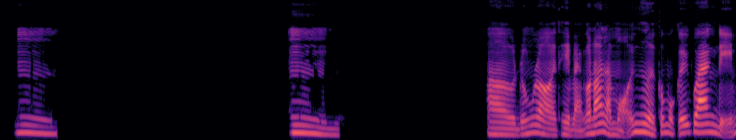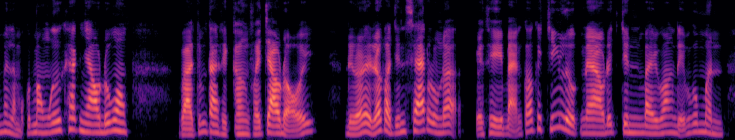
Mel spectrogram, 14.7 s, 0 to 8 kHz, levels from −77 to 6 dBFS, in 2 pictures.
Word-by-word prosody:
Ừm. 155 -4 -10 2.3
Ừm. 150 -7 -7 1.5
Ừ, 130 -2 -4
đúng 140 +6 -8
rồi, 140 -7 -2
thì 130 0 -6
bạn 105 -3 -6
có 150 - 0
nói 170 +4 +1
là 165 - -2
mỗi 120 +7 -6
người 175 -7 -2
có 160 - -8
một 155 - -6
cái 150 +4 -4
quan 175 -1 +2
điểm 175 - -5
hay 190 - -5
là 160 - -5
một - - -12
cái 155 - -10
mong 165 +1 -1
ước 205 - 0
khác 235 0 0
nhau, 175 -3 +4
đúng 185 +4 0
hông? 195 -2 +3 0.5
Và 125 0 +6
chúng 185 +7 -9
ta 175 - +6
thì 130 - -3
cần 140 +2 -2
phải 135 0 0
trao 155 +2 +8
đổi, 190 +3 +1 0.3
điều 130 +1 -2
đó - - +4
thì - - +5
rất 200 +2 +4
là 205 - +5
chính 160 +4 -6
xác 195 +1 +6
luôn 180 -5 -2
đó. 175 - +1 0.2
Vậy 125 - -3
thì 145 +1 0
bạn - - +2
có 195 +1 -1
cái 245 - -7
chiến 255 +5 -7
lược 165 - 0
nào 150 -1 +5
để 165 - -3
trình 165 -2 -4
bày 150 -2 +1
quan 165 +2 -3
điểm 155 - -5
của 185 - -5
mình, 160 -8 -5
165 Hz, 240 wpm, -23 LUFS, 145-180 Hz, 2.3 s, trao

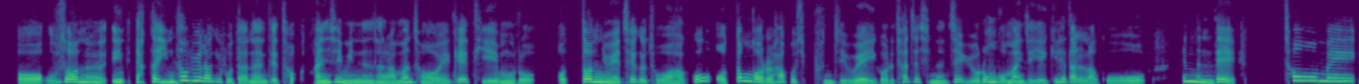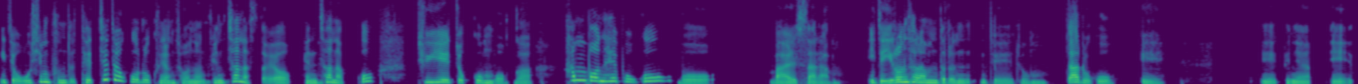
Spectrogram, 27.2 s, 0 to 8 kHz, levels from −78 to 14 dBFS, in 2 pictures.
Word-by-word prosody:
어 180 0 +4
우선은 225 - +3
인 220 +2 +5
약간 225 +5 +1
인터뷰라기보다는 235 - +3
인제 165 - -2
저 - - -7 0.2
관심이 195 +2 +3
있는 170 +3 +1
사람은 190 +2 +1
저에게 150 +7 -2
DM으로 170 -5 -1 0.2
어떤 245 +10 +4
류의 210 -5 +4
책을 220 -1 -2
좋아하고 160 - -1
어떤 315 - +2
거를 230 -8 +4
하고 225 +1 -1
싶은지, 145 -8 -7
왜 165 +2 +1
이거를 150 0 -5
찾으시는지 235 -3 -3
요런 225 +6 +2
것만 200 -5 +1
인제 150 -1 -4
얘기해 145 +11 -2
달라고 160 -8 -2 0.4
했는데 255 -4 +5 0.5
처음에 330 -5 +3
이제 200 -2 -4
오신 180 +9 +1
분들 185 -3 -2
대체적으로 245 - +1
그냥 170 -5 -5
저는 145 -2 -4
괜찮았어요. 170 - -1
괜찮았고 200 - -2 0.4
뒤에 220 0 +1
쪼끔 195 -3 -3
뭔가 140 +1 -7 0.3
한번 390 -7 +4
해보고 305 +3 -1
뭐 150 -3 -4 0.6
말 155 -2 -1
사람 140 -4 -5 0.4
이제 185 -3 0
이런 220 +7 +6
사람들은 180 -7 +1
이제 135 -3 -8
좀 125 +1 -10 0.2
자르고 155 - +1 0.3
예. 130 -6 -7 1.0
예. 145 -4 -4
그냥 155 -3 -3 0.2
예 145 -1 -4
190 Hz, 305 characters per minute, -18 LUFS, 160-235 Hz, 1.0 s, 이런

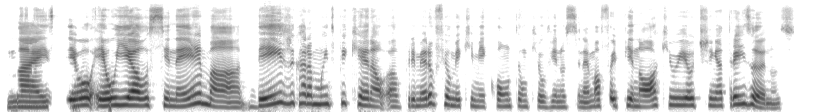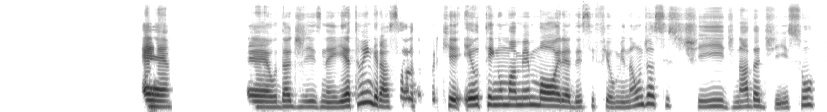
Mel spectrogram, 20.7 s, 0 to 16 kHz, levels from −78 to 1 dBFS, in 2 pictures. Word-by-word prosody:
Mas 175 0 +1 0.2
eu 220 +3 +5
eu 220 +2 +5
ia 240 -1 +6
ao 225 +1 +3
cinema 210 - -1
desde 265 - +1
que 295 - -9
eu - - -1
era 285 -1 0
muito 270 0 -2
pequena. 260 - -3
O 185 +1 -8
o 175 - -23
primeiro 215 - -4
filme 255 -5 -4
que 215 - -13
me 190 -2 -9
contam 200 0 -8
que 190 - -16
eu 180 - -6
vi 180 +2 -11
no 175 0 -11
cinema 175 +2 -7
foi 220 +1 -4
Pinóquio 215 +3 -2
e 235 - -1
eu 230 0 +3
tinha 225 -1 -7
3 260 +4 -1
anos. 145 - -3 2.2
É. 190 -2 +8 1.0
É 180 -1 +3
o 175 - -1
da 190 +2 0
Disney. 180 -2 -5
E 185 - +4
é 200 - +8
tão 275 - -3
engraçado, 230 - +1 0.2
porque 425 +1 0
eu 235 - +6
tenho 240 0 +1
uma 240 0 +1
memória 225 -5 +3
desse 175 +3 -8
filme, 170 -3 -8
não 190 +8 -4
de 260 +2 0
assistir, 205 -6 -5
de 170 0 -16
nada 190 +3 -2
disso, 175 - -7
210 Hz, 155 wpm, -23 LUFS, 180-240 Hz, 2.2 s, É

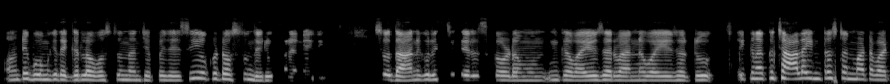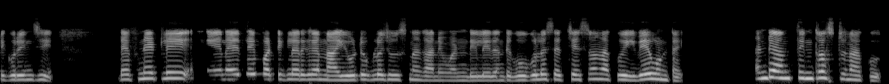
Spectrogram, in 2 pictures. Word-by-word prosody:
అంటే 260 +4 -1
భూమికి 225 0 -2
దగ్గరలోకొస్తుందని 205 0 -3
జెప్పేసేసి, 195 +6 -5
ఒకటొస్తుంది 240 -5 -2
రూమరనేది. 315 - -9 0.5
సో, 465 - 0
దాని 190 +3 +3
గురించి 225 - -5
తెలుసుకోడము, 200 - -3 0.2
ఇంకా 210 0 -3
వయూజర్ 200 +1 +3
1, 190 +1 -4
వయూజర్ 190 0 0
2 205 - +2 0.4
ఇక 245 - -17
నాకు 265 +2 +2
చాలా 260 +2 +5
ఇంట్రెస్టనమాట 265 -4 -2
వాటి 210 0 -2
గురించి. 215 0 -1 0.8
డెఫినెట్లీ 270 +4 +1 0.4
నేనయితే 230 +2 +3
పర్టిక్యులర్‌గా 230 -1 +2
నా - - +7
యూట్యూబ్‌లో 220 +2 0
చూసినా 220 0 -4
గానివ్వండి, 185 0 -4
లేదంటే 190 +1 -1
గూగుల్‌లో 220 +4 +1
సెర్చ్ 215 -1 -3
చేసినా, 230 +2 -2
నాకు 220 -1 -4
ఇవే 225 +5 +4
ఉంటాయి. 180 -7 -5 0.8
అంటే 295 +3 +6
అంత 285 0 +2
ఇంట్రెస్టు 280 -3 +2
నాకు. 185 -3 -6
220 Hz, 130 wpm, -24 LUFS, 200-250 Hz, 0.8 s, నా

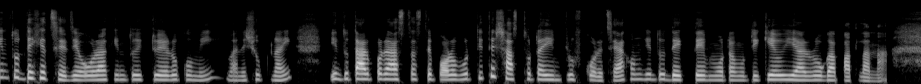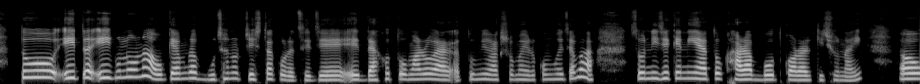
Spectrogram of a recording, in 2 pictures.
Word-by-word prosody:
কিন্তু 320 0 -6
দেখেছে 280 -6 +1
যে - - +3
ওরা 215 +1 +4
কিন্তু 220 -1 -8
একটু 215 - -10
এরকমই 215 0 -4 0.2
মানে 190 - -6
শুকনাই। 205 -2 -4 0.4
কিন্তু 255 0 -3
তারপরে 245 0 +5
আস্তে, 235 - -6
আস্তে 235 - -5
পরবর্তীতে 240 +9 0
স্বাস্থ্যটা 250 -1 +1
improve 215 +1 -7
করেছে। 185 -2 -4
এখন 240 +2 -8
কিন্তু 240 0 -4
দেখতে 210 +1 0 0.2
মোটামুটি 200 0 -4
কেউই 215 0 +4
আর 195 - +1
রোগা-পাতলা 185 -3 -1
না। 150 - -8 0.6
তো 320 - +5 0.4
এইটা 305 0 +4 0.2
এইগুলো 315 +2 +1
না 390 - +6
ওকে 230 +3 0
আমরা 280 +2 +1
বুঝানোর 265 +4 -4
চেষ্টা 240 +1 0
করেছি। 195 -1 -3
যে 205 - +2 0.3
এ - - +5
"দেখো 210 +4 +1
তোমারও 235 +1 +1
আ - - +4 0.2
তুমিও 240 0 -4
একসময় 225 0 -7
এরকম 215 +2 -8
হয়ে 240 -1 -5
যাবা। 345 -1 +2 0.5
So - - -2
নিজেকে 280 0 0
নিয়ে 275 -1 +3
এত 255 - -12 0.2
খারাপ 225 0 +5
বোধ 220 -1 +2
করার 205 -1 +3
কিছু 205 +1 -9
নাই।" 185 +4 -3 0.4
অ্যা 255 - +5
225 Hz, 175 wpm, -21 LUFS, 210-250 Hz, 0.6 s, না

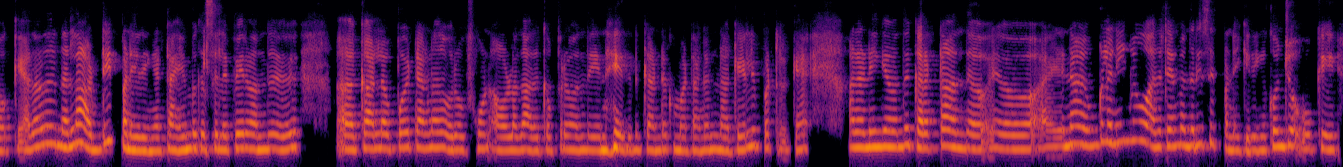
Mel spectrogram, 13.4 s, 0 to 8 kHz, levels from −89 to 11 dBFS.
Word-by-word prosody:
Okay 195 0 -4
அதாவது 270 +6 0
நல்லா 265 +7 +5
update 325 +12 +1
பண்ணிர்றீங்க 200 -3 +3
டைமுக்கு. 220 +2 +2
சில 220 -1 +1
பேர் 230 0 +2
வந்து, 215 +1 +1 0.7
அ - - +2 0.2
காலைல 230 0 +3
போயிட்டாங்கன்னா, 240 0 0
ஒரு 210 0 -1
ஃபோன் 230 0 -4
அவ்வளோதான். 205 +1 0
அதுக்கப்புறம் 205 +2 -4
வந்து 210 0 -1
என்ன 205 -1 +4
ஏதுன்னு 205 0 -4
கண்டுக்க 210 +1 -3
மாட்டாங்கன்னு 200 +2 -2
நான் 195 -1 -4
கேள்விப்பட்ருக்கேன். 230 -2 -4 0.4
ஆனா 245 0 +3
நீங்க 250 +1 +5
வந்து 270 +3 0
கரெக்ட்டா, 235 +3 +2
அந்த 230 -1 -1 0.3
எ - - -3
-ஓ - - -1 0.5
ஏன்னா, 290 +3 +2
உங்கள 315 +3 -1
நீங்களும் 340 -1 -1
அந்த 250 0 -1
டைம் 265 +1 0
வந்து 265 +1 +1
ரீசெட் 285 -1 -8
பண்ணிக்கிறீங்க. 205 0 -3
கொஞ்சம் 255 0 +1
ஓகே 220 0 -3
225 Hz, 180 wpm, -23 LUFS, 205-255 Hz, 0.7 s, நல்லா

